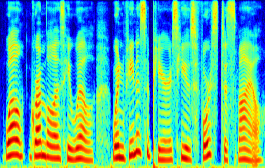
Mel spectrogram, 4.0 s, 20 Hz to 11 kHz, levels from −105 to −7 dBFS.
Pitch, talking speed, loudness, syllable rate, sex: 225 Hz, 195 wpm, -18 LUFS, 5.1 syllables/s, female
